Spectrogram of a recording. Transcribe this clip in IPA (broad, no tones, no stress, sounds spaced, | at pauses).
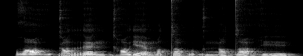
ðˤ ɑ o̯ ɦ u ɡ ɑ r æ ŋ ɪ ɡʱ ɑ o̯ ɾʲ æ m ʌ tˤ ʊ b ʌ ɡ ʌ ŋ ʌ dˤ u ɦ ɪ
